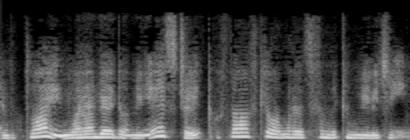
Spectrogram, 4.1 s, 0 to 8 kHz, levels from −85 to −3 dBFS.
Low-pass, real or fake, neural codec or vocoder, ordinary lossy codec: 7.2 kHz; fake; codec, 16 kHz, 0.5 kbps, FreqCodec, smaller model; MP3, 32 kbps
